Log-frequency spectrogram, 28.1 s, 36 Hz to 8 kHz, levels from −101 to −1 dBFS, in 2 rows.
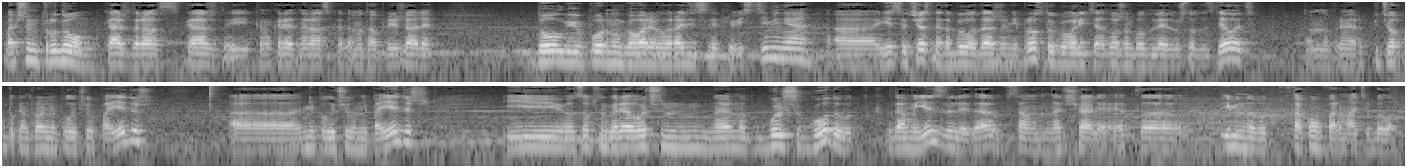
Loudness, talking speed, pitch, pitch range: -24 LUFS, 145 wpm, 125 Hz, 120-135 Hz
